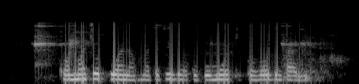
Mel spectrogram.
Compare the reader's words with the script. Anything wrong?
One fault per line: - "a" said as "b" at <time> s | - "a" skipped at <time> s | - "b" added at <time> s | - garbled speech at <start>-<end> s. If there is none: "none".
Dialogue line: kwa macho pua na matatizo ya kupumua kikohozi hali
none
